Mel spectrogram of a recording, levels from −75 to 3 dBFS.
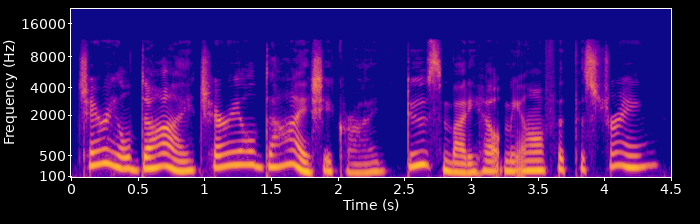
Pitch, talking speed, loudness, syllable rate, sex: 235 Hz, 175 wpm, -16 LUFS, 4.5 syllables/s, female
